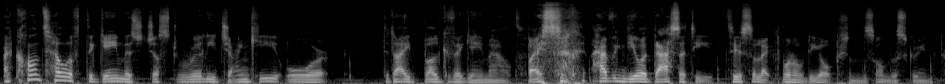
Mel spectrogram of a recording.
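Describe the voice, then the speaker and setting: A man narrates his playthrough of a horror game with dry sarcasm and exasperation. His pitch swings widely as he reacts. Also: lively intonation, normal speed, slight background noise. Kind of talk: gameplay commentary.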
